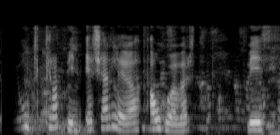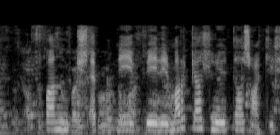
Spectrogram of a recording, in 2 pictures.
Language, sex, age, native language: Icelandic, male, 18-19, Icelandic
